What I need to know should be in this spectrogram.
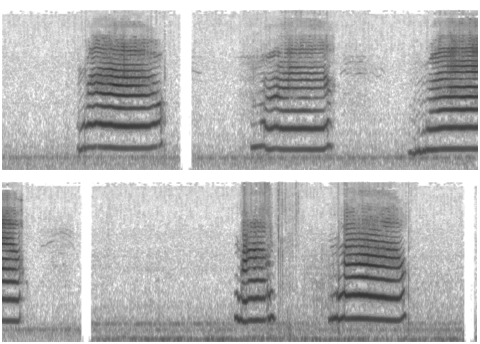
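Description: A cat meows loudly and insistently, close by.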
